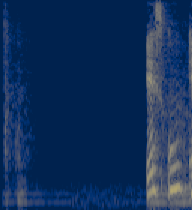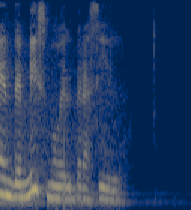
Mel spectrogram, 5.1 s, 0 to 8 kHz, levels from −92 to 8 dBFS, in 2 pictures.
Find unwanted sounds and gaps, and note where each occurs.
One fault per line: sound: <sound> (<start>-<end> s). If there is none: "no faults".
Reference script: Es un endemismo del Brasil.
no faults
